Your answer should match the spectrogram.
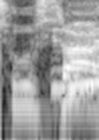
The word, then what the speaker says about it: Tucson: Tuxton, yeah. Wait, how do you guys say it? – It's Tucson. – Tucson, bro. – Tuxton. – The C is silent.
